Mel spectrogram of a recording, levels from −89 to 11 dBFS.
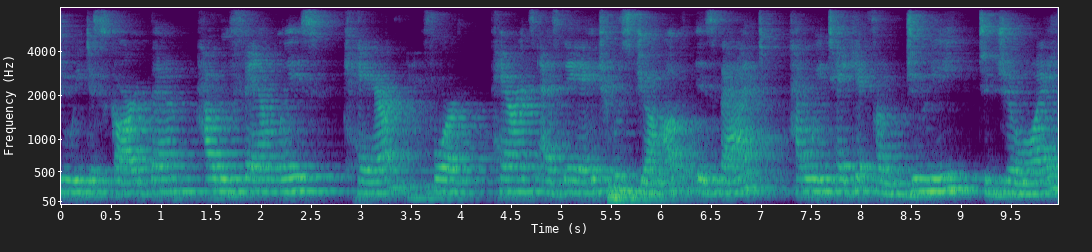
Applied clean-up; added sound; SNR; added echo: none; none; none; reverberation time 1.0 s.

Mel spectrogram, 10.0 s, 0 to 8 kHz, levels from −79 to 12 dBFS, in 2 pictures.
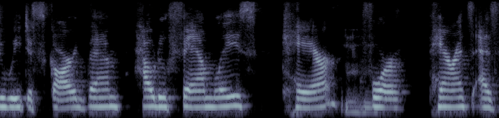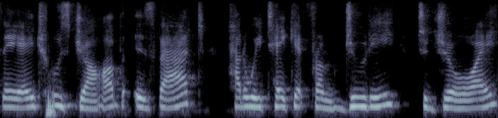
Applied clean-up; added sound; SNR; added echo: none; none; none; none.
